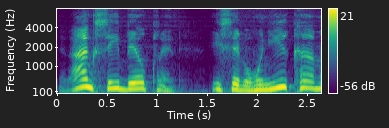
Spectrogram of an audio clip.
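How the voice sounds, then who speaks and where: A man with a Texan accent and a dark, mellow tone speaks with lively intonation, the sound dry and close with no echo on a very clean recording with a silent background. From Texas, border region (Eagle Pass). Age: 60s. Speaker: retired lawman. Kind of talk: storytelling in casual podcast interview.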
